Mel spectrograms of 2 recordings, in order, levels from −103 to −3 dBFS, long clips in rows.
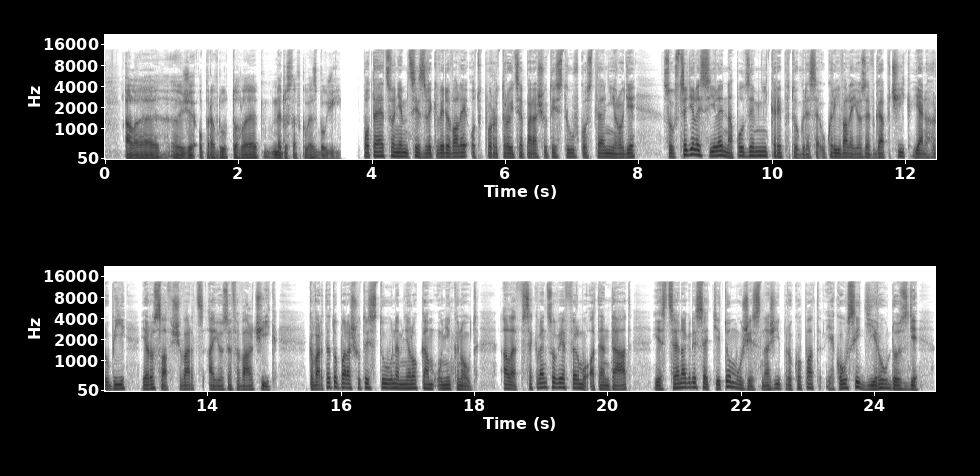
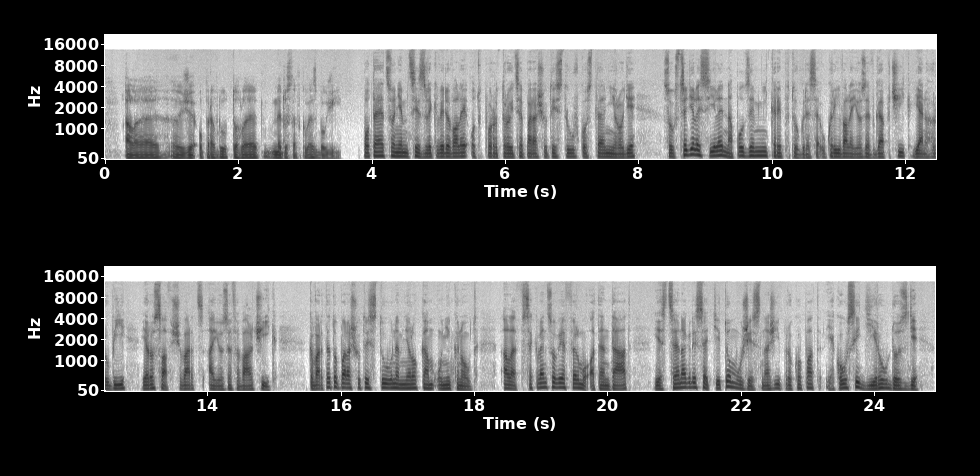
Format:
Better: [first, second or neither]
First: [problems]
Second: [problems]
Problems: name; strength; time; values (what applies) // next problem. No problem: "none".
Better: first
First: none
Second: hiss; faint; throughout; 25 dB below the speech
